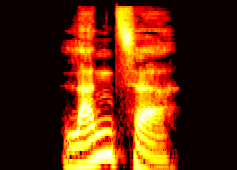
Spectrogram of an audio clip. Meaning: infantryman
- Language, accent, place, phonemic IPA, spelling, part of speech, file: German, Germany, Berlin, /ˈlant͡sɐ/, Landser, noun, De-Landser.ogg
